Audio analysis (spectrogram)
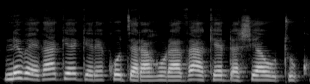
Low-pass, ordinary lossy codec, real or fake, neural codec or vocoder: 14.4 kHz; none; real; none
